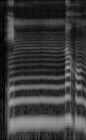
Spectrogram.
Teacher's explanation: नून की शत पे 1 अलिफ के बराबर देर लगाएंगे, मीम को नहीं हिलाएंगे।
